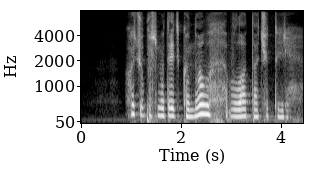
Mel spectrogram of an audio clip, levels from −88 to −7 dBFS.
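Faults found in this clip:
Bit error spike at 3.70 s: single sharp tick, about -30 dBFS, broadband. One sample jumped by a power of two and snapped back; probably a flipped bit in memory or on a digital link.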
